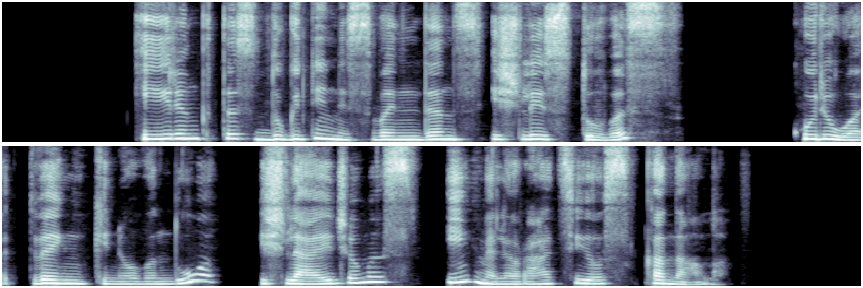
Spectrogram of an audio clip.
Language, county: Lithuanian, Kaunas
